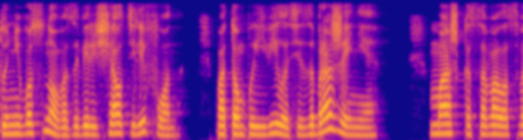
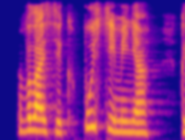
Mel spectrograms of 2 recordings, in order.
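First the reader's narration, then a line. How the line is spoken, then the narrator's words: Shouting. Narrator (Russian): кричала она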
